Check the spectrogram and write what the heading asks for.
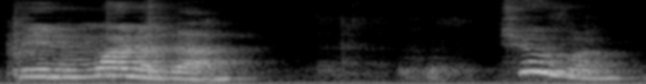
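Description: A child's voice: one drawn-out vocal sound falling in pitch during the first second, then another starting near the end.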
